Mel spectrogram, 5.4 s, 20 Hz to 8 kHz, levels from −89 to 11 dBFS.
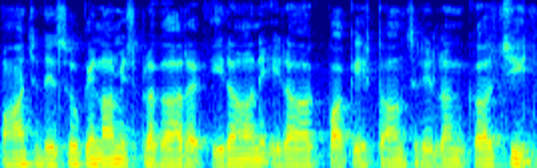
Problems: constant background noise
